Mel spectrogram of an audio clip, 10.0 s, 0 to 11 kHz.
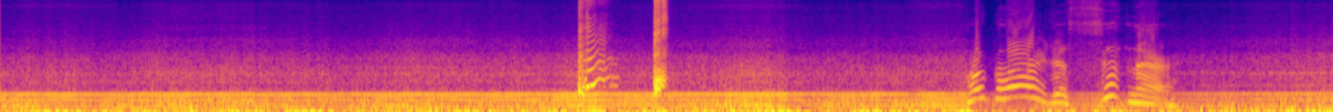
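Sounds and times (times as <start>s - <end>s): short squeak: 4.4s - 5.0s.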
